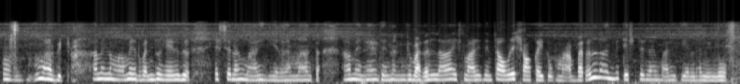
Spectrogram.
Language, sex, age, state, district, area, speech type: Kannada, female, 45-60, Karnataka, Davanagere, urban, spontaneous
